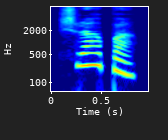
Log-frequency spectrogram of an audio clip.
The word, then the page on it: ಶೂರ್ಪ: śurpa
